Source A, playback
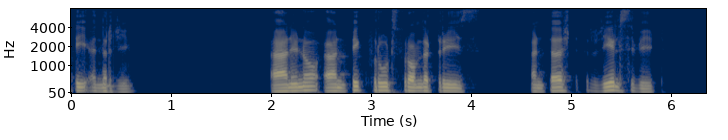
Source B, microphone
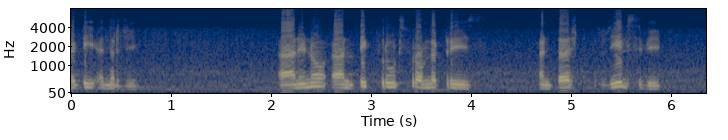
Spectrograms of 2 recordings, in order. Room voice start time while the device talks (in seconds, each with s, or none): none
